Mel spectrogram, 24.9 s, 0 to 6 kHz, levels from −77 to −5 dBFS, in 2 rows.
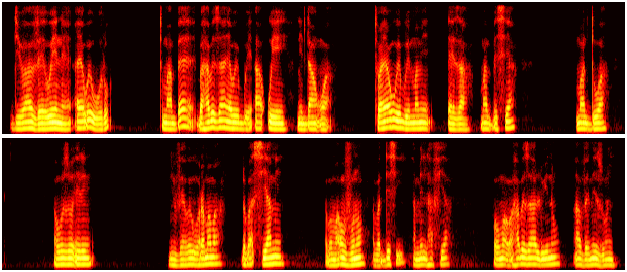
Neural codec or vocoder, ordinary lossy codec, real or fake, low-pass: codec, 16 kHz in and 24 kHz out, 1 kbps, XY-Tokenizer; none; fake; 5.4 kHz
